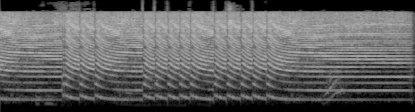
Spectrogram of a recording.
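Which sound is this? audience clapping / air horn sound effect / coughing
air horn sound effect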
